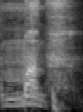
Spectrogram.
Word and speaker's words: month: m-o-n-t-h month not month there is no e in the word month so there is no conceivable way for the e sound to find its way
